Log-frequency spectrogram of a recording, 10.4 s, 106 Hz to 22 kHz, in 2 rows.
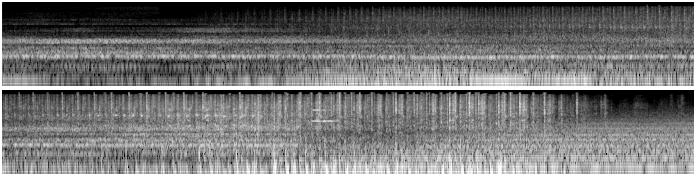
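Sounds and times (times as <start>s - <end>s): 
brief rising whine: 0.0s - 8.3s
engines of black cars idling around a residence: 1.2s - 10.2s.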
